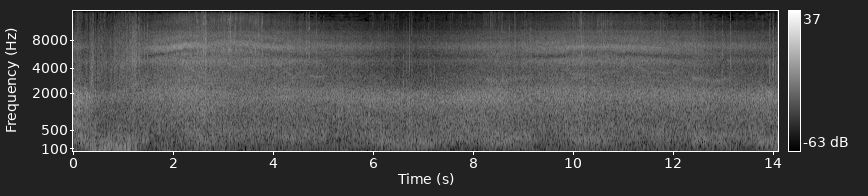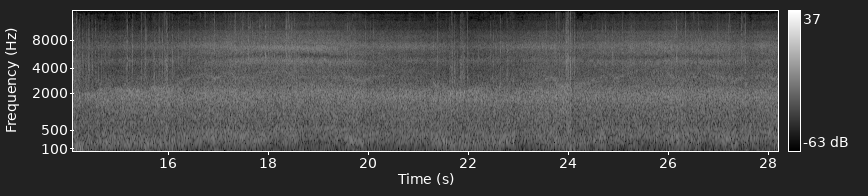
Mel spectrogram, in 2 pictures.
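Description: Steady rush of airflow over a Multiplex Heron RC glider and its onboard camera as it glides, with no motor heard. A faint high whistle comes and goes several times.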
